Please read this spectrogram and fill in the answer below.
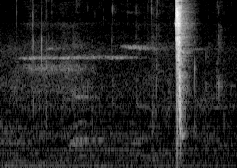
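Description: A cat lapping milk from a bowl, faint, with one loud, sharp click about three-quarters of the way in.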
